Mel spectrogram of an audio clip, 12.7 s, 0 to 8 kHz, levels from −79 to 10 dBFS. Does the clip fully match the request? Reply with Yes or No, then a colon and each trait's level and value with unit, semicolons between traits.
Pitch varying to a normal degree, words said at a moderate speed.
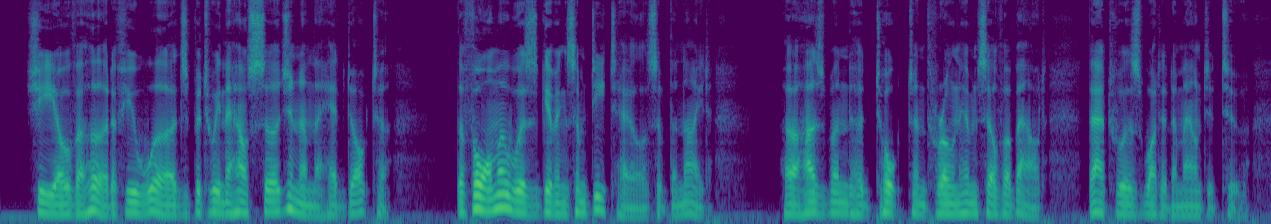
Yes: average, 3.5 semitones; average, 170 wpm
